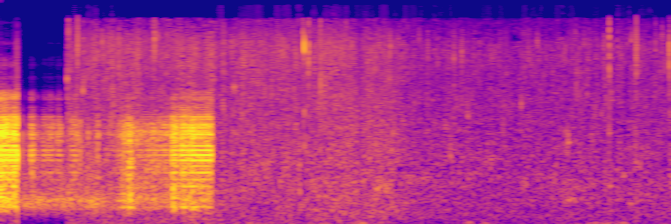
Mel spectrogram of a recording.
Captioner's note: static audio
